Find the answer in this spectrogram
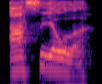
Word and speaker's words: Osceola: say your first name Osceola I was close I should have pronounced it just like it was it's spelled so can you just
